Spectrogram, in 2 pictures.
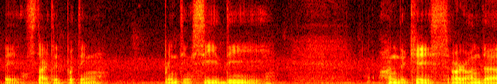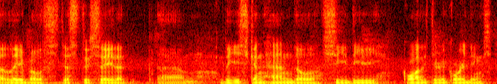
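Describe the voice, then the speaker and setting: A collector shows off his cassette tapes in a casual show-and-tell, talking very slowly in a very low voice full of vocal fry. His delivery is halting and unscripted, with steady background noise faintly audible.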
